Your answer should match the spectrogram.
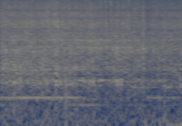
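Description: Steady sizzling from a hot wok of carrots, scallions and garlic cooking in oil.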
